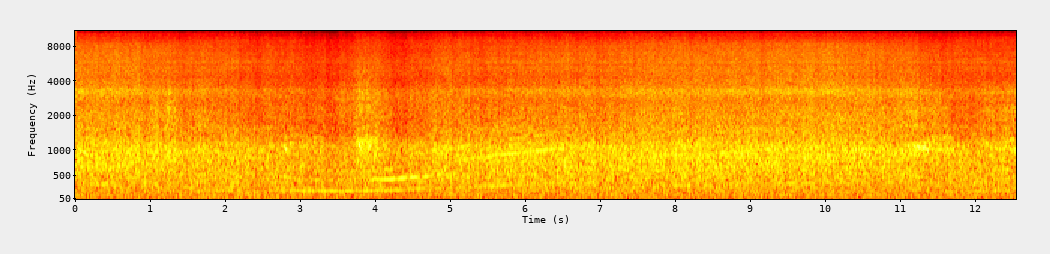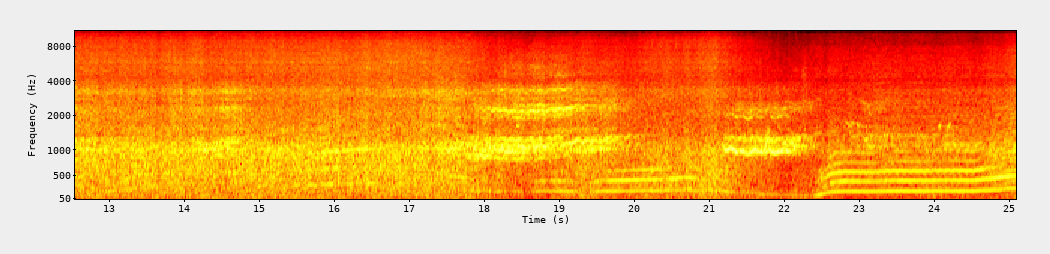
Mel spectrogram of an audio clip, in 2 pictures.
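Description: Wind rushes loudly past an open-top car.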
